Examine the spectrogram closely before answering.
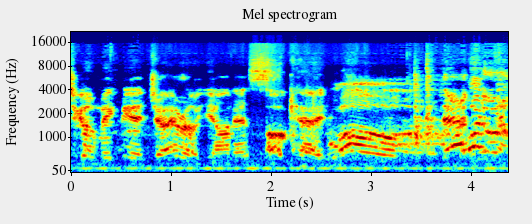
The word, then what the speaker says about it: gyro: Why don't you go make me a gyro, Giannis? Okay. Whoa. That's over the line. Toothpaste. That's racist. I'm half Turkish. I did my DNA. I'm a rape baby. So. And it's pronounced Euro.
